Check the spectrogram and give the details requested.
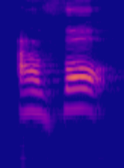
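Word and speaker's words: avó: with the acute accent vowels with the acute accent will be stressed and pronounced with open Pronunciation Avo this word means grandmother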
